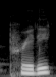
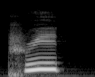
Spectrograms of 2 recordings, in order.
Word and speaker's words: pretty: the pretty candles. The pretty candles. Notice pretty, pretty, pretty. The first syllable has the primary stress. Pretty. And notice that T in pretty is softened to a D.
